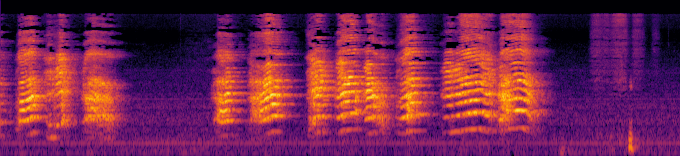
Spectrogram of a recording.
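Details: Cockatoo imitating baby talk: bursts of harmonic, babbling syllables, first a quick group of three, then after a pause a longer run of six wavering, slightly rising and falling sounds, indoors, with a faint knock near the end.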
